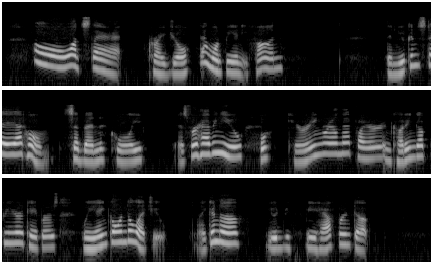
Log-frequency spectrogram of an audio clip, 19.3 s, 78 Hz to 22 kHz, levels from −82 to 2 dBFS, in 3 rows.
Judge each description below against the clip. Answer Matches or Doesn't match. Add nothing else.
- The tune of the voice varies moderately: Doesn't match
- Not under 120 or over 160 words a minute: Matches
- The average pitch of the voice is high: Matches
